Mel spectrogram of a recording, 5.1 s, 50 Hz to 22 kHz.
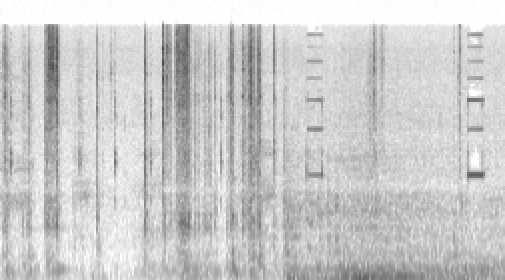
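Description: Keys clicking in the ignition, then the 2013 Nissan Frontier's engine cranks and catches about three seconds in and settles into a steady idle: the freshly programmed key is accepted by the immobilizer. A dashboard chime beeps twice as it starts.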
